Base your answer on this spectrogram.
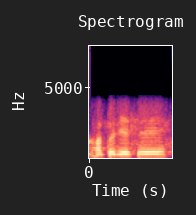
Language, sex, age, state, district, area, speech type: Hindi, male, 30-45, Madhya Pradesh, Harda, urban, conversation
